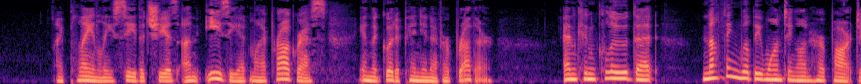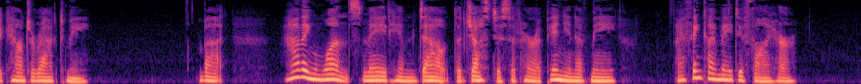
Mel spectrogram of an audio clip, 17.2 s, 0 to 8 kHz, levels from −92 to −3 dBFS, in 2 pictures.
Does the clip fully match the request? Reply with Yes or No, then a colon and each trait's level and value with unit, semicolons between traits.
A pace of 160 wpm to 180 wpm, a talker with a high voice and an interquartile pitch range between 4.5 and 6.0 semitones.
No: average, 170 wpm; medium, 140 Hz; average, 5.2 semitones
